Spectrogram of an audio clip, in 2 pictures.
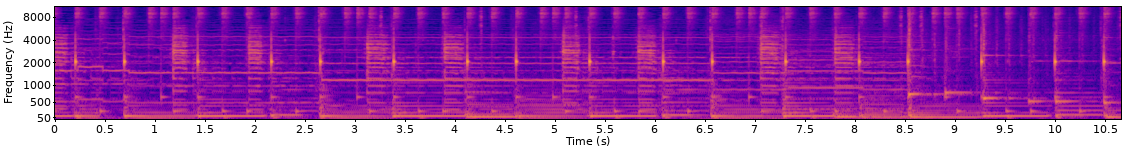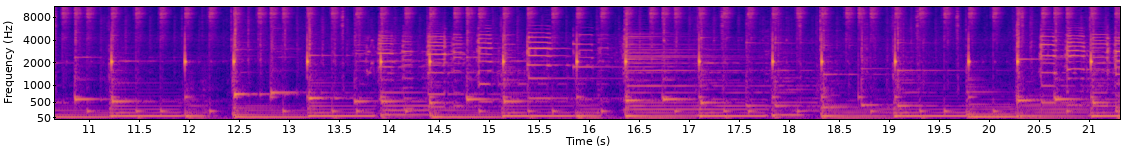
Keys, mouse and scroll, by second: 0.5-0.9 scroll down 1, 1.7-2.7 alt+scroll up 1, 2.7 right click, 6.2 ctrl+z, 7.7 typing, 7.8 Return, 8.6 double click, 11.3 Delete, 18.2 alt+scroll down 1, 19.2 ctrl+click.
